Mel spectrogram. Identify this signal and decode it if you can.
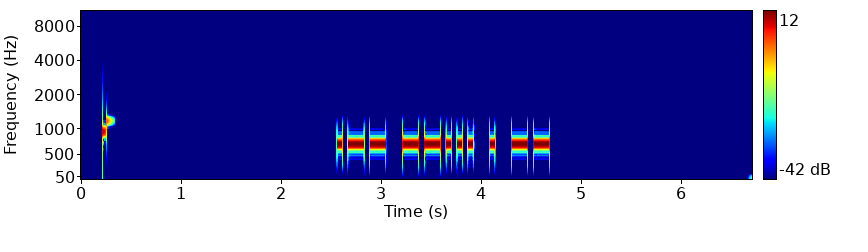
Morse code, heard as a keyed tone, about 22 wpm, 700 Hz. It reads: W7EM
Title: USA Call Signs - 4 Characters - 22wpm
